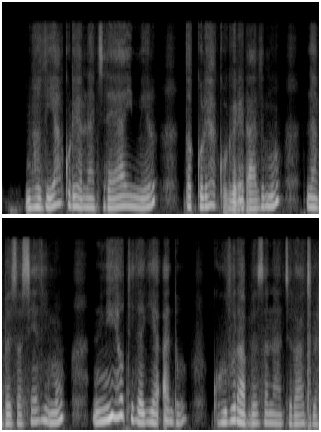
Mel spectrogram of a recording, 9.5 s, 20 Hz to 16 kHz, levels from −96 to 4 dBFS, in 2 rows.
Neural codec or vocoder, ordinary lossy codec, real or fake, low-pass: codec, 16 kHz in and 24 kHz out, 0.9 kbps, LongCat-Audio-Codec, four codebook decoder; none; fake; 10.8 kHz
